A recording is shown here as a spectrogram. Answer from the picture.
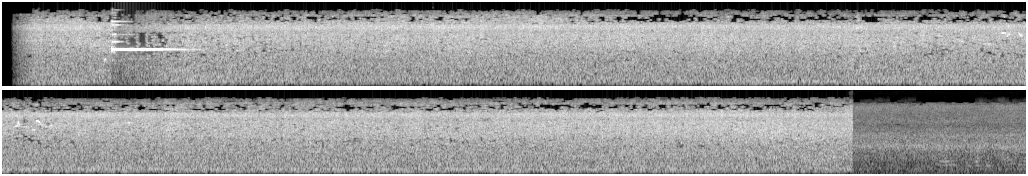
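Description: A swollen mountain torrent rushing steadily, with no let-up. About a second and a half in, a short high beep sounds over it.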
